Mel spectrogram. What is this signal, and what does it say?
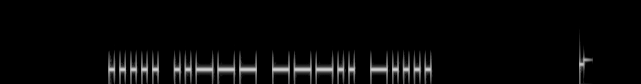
Morse code, heard as a keyed tone, about 22 wpm, 700 Hz. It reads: 5286
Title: Numbers - 4-Digit 22wpm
